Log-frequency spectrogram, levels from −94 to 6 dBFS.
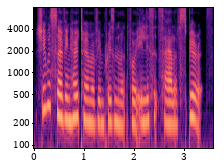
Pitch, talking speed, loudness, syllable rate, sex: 225 Hz, 200 wpm, -20 LUFS, 5.5 syllables/s, female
